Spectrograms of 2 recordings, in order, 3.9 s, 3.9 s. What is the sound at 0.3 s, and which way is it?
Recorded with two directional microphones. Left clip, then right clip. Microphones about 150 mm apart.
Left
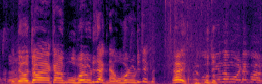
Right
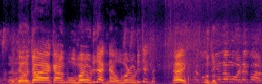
Speech, 55° left (ahead or behind).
